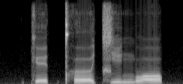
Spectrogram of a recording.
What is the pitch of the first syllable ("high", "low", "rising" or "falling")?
rising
